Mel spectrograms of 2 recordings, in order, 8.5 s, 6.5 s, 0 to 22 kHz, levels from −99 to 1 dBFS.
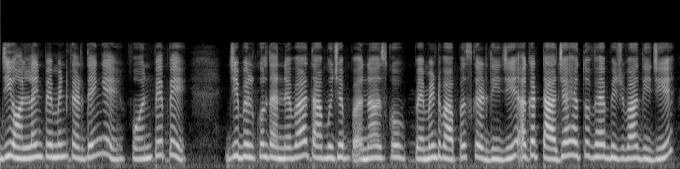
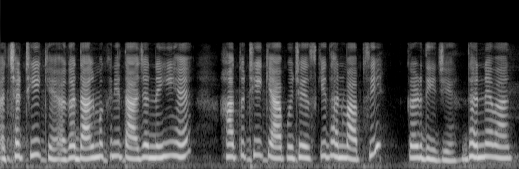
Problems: background sounds at intervals, echo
